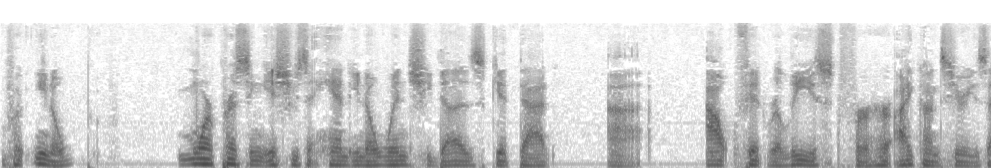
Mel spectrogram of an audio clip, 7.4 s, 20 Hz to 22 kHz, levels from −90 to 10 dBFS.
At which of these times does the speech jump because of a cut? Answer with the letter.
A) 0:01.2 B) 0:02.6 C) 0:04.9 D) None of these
B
